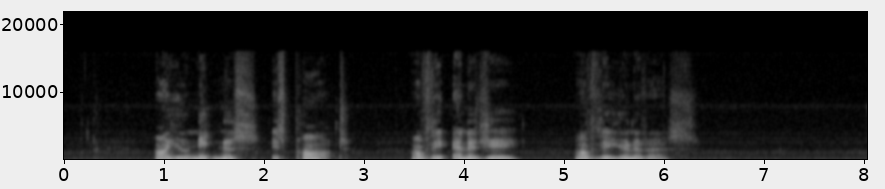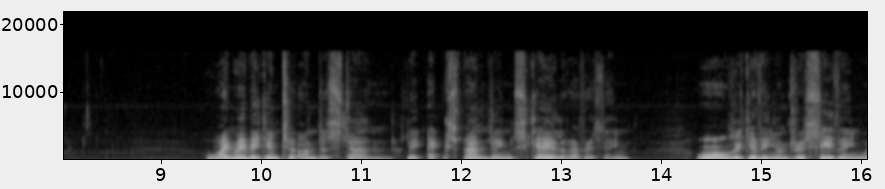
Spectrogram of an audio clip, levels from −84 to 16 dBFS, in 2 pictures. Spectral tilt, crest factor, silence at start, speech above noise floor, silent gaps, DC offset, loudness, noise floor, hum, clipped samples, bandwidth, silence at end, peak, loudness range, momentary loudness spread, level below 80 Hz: -5.5 dB/octave; 22 dB; 0.9 s; 38 dB; none; under 0.1%; -24 LUFS; -62 dBFS; none; under 0.1%; 16.5 kHz; 0 s; -4 dBFS; 10 LU; 17 LU; -58 dBFS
